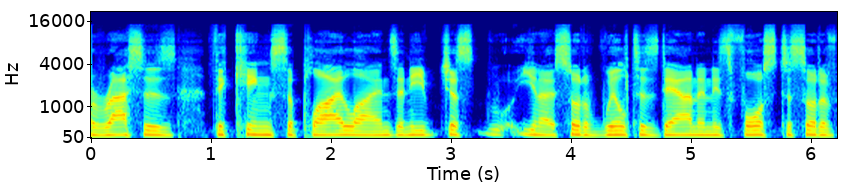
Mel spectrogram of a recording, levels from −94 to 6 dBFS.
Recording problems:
abrupt cut into speech; at the start

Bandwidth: 14.5 kHz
